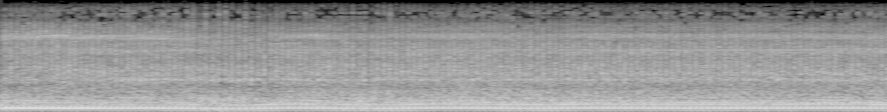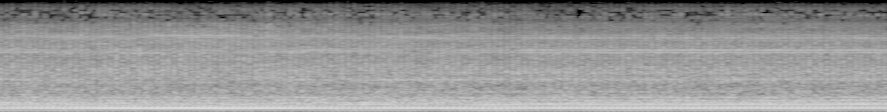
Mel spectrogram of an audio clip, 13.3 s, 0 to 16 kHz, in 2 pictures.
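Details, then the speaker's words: 1998 Ariens 21" self-propelled mower (model 911080, engine VLV60) after a carb clean, new coil and keyway replacement: it chugs with an uneven beat of about four per second and a loud clanking, then dies on its own. Rough running, cause unclear. "I don't think I did that I think it died on its own there what sounds so terrible my goodness"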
